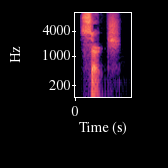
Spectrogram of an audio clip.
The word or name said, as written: search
